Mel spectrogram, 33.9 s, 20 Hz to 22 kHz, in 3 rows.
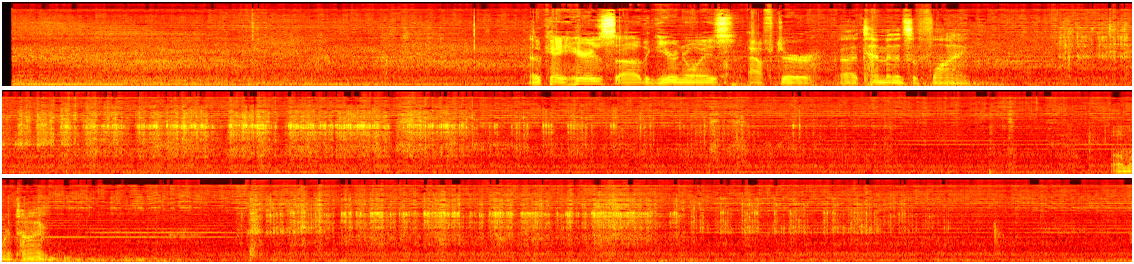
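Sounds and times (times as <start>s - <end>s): high whine: 0.1s - 33.9s
gritty rasping gear noise: 1.2s - 33.9s.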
